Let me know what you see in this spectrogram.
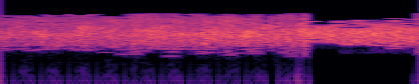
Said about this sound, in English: I can see you're applauding.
